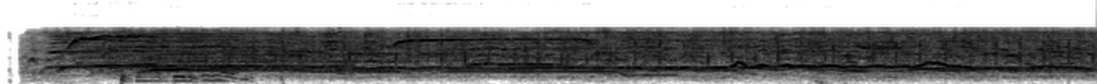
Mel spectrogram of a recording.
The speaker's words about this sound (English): Everyone, let's give her a big round of applause.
